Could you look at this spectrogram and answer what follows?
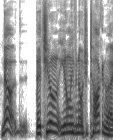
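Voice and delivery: high, fast mocking scold; mocking a friend. Retelling what she said, high and fast mock scold. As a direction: quote her lecture in a high mock voice. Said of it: "And then she said".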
